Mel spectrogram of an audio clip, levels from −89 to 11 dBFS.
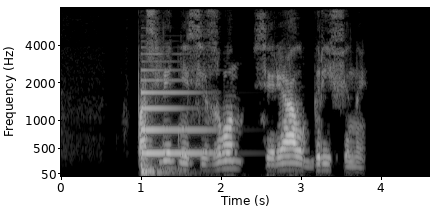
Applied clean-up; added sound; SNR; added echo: classical method spectral subtraction.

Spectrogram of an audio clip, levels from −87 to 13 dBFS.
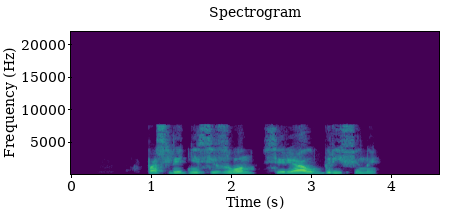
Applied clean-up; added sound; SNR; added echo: neural mask model Resemble Enhance denoiser.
